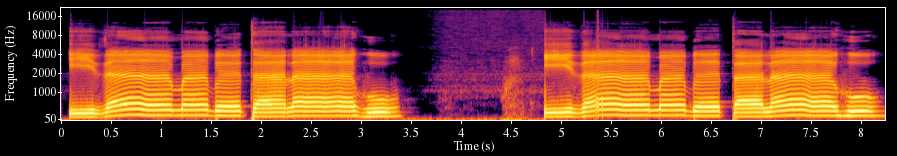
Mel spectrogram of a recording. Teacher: kita berhenti maka ini adalah qolqolahnya qolqalah sugro qqolah Sugra itu qolqola dengan pantulan yang kecil atau ringan saja Ah qolqola itu artinya memantul atau pantulan bahasa kitanya Sura itu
